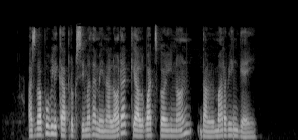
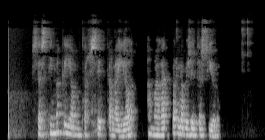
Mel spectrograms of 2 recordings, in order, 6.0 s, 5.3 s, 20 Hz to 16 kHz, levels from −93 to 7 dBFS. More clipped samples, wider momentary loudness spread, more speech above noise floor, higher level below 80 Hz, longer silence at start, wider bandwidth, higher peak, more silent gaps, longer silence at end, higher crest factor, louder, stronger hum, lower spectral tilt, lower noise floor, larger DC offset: neither; about the same, 8 LU vs 10 LU; first, 61 dB vs 32 dB; second, -66 dBFS vs -56 dBFS; first, 0.55 s vs 0.15 s; second, 8.4 kHz vs 9.4 kHz; second, -8 dBFS vs -4 dBFS; neither; about the same, 0.85 s vs 0.95 s; about the same, 20 dB vs 16 dB; second, -28 LUFS vs -21 LUFS; neither; about the same, -5.5 dB/octave vs -6.5 dB/octave; first, -88 dBFS vs -52 dBFS; neither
